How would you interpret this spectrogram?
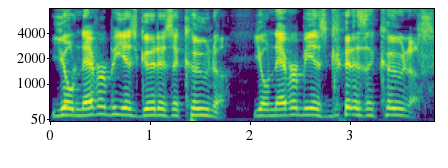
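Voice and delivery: acted-out, taunting, heckling yell. Retelling how a fan yelled at a player: imitating a fan yelling. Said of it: "he starts yelling at him".

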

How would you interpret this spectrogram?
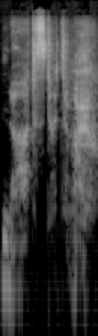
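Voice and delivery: fast hushed whisper. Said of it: "I'd be like".

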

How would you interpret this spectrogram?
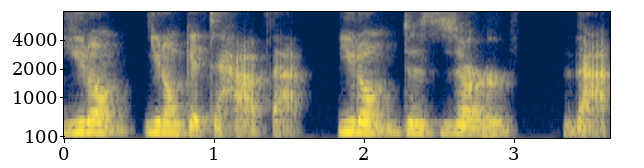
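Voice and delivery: acted plain, matter-of-fact, level voice. Voicing one of the deepest shadows as an inner voice: imitating a matter-of-fact inner voice. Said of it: "it's a matter of fact voice".

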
